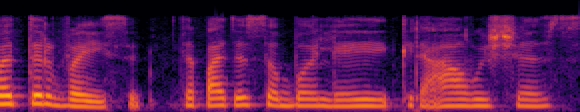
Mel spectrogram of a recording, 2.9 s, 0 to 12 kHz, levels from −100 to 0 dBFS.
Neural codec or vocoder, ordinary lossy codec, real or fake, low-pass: codec, 16 kHz, 16 kbps, FunCodec, trained on LibriTTS, 50 frames a second; AAC, 64 kbps; fake; 7.2 kHz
